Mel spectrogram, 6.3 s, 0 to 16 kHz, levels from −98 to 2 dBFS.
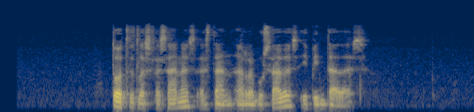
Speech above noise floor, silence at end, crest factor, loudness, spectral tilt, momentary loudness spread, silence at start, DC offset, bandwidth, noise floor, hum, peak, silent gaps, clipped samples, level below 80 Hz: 46 dB; 1.5 s; 24 dB; -27 LUFS; -5 dB/octave; 11 LU; 1.5 s; under 0.1%; 7.8 kHz; -73 dBFS; none; -6 dBFS; none; under 0.1%; -64 dBFS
